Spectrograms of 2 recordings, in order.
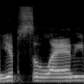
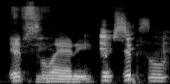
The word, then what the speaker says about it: Ypsilanti: too taking place at the falling Warehouse in Ypsilanti Michigan Ypsilanti Michigan see I said it wrong Ypsilanti Ypsilanti Michigan that's at uh let's see here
